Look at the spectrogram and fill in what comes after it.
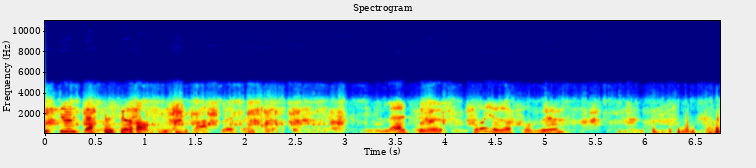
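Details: American Staffordshire Terriers Brunó and Shába during training: a series of short, rising-then-falling whiny yelps with clear harmonics, several in quick succession, over steady human voices.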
